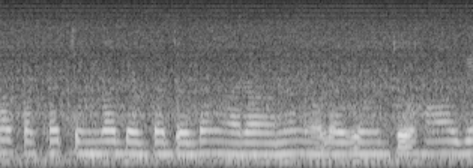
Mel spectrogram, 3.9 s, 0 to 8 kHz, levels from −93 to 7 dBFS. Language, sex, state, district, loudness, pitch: Kannada, female, Karnataka, Chamarajanagar, -16 LUFS, 170 Hz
